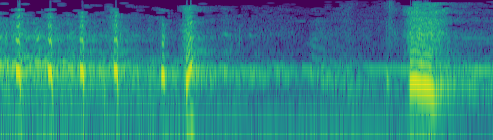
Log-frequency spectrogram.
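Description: People weep aloud in mourning for Imam Hussein in a series of short, rhythmic sobbing cries, followed after a brief lull by a louder, drawn-out wail that wavers and falls.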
